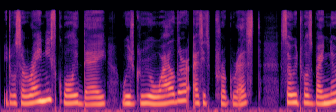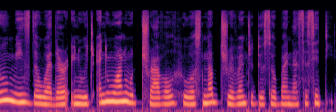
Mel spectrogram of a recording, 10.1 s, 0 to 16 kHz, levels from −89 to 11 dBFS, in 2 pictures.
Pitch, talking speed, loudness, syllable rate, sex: 210 Hz, 200 wpm, -15 LUFS, 5.1 syllables/s, female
